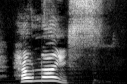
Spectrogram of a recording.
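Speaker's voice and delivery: shrill, very high, loud, smiling grandma voice. Imagining gran looking at the mural and turning round: imitating gran smiling.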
